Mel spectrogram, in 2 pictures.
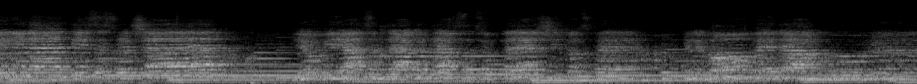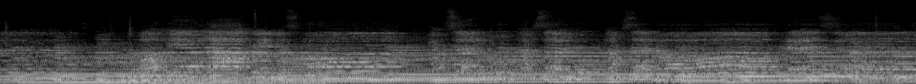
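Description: A girls' choir singing a Christian hymn in Romanian-church style, with keyboard or piano accompaniment holding sustained bass notes under the voices.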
